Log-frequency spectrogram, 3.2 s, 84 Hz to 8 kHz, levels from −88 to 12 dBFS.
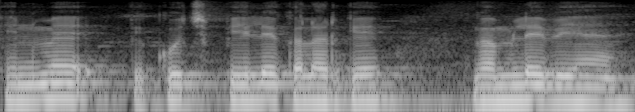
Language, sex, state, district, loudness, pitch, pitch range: Hindi, male, Uttar Pradesh, Shamli, -15 LUFS, 125 Hz, 125-130 Hz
